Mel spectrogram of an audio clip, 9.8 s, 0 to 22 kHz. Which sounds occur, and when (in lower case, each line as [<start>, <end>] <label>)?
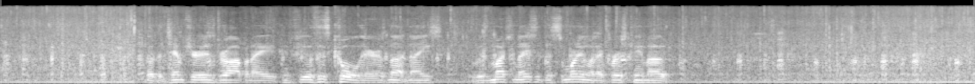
[0.00, 0.29] duck
[0.00, 9.75] rain on surface
[0.48, 1.33] duck
[1.27, 1.36] generic impact sounds
[1.35, 4.39] male speech
[2.75, 3.31] duck
[4.23, 5.45] duck
[4.63, 6.74] male speech
[6.72, 6.88] duck
[7.10, 9.75] duck
[8.23, 8.60] generic impact sounds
